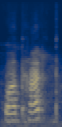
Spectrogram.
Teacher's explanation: কথার থ অঘোষ মহাপ্রাণ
